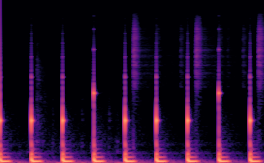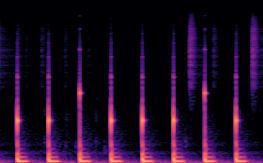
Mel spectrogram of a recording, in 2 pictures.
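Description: A step-sequenced drum machine loop plays a four-on-the-floor kick drum at about two beats a second, with a metronome click on each beat. A few brighter, higher percussion hits fall between the kicks.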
